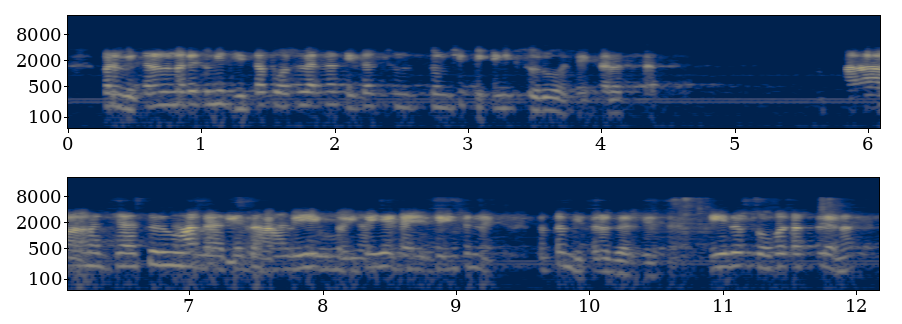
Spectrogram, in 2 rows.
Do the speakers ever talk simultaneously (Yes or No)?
Yes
